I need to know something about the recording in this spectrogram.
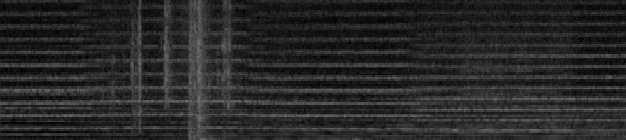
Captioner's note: door clicks; thuds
